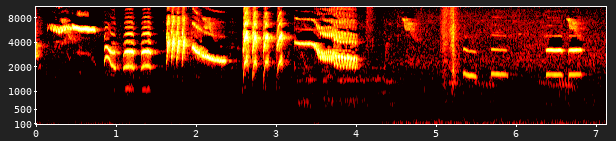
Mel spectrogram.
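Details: Asian pied starling singing: a high whistle, buzzy rattling notes and a long descending slurred whistle, followed by a sharp click and a few soft paired chirps.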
